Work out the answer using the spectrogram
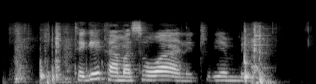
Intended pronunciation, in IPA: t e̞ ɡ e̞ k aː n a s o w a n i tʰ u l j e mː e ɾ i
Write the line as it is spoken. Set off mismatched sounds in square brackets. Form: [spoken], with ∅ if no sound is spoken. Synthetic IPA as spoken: t e̞ ɡ e̞ k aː [m] a s o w a n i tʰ u l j e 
